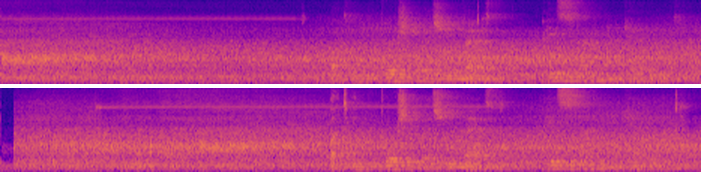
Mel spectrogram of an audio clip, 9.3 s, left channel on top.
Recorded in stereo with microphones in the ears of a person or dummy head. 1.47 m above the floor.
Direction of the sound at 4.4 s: 50° right (ahead or behind).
